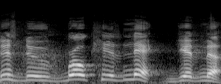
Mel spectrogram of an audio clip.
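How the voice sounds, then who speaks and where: The speaker has an animated tone and talks with an American accent. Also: man. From US South. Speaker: pastor. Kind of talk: sermon. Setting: church. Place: church.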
